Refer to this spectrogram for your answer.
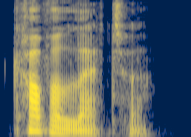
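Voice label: "cover letter", British English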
